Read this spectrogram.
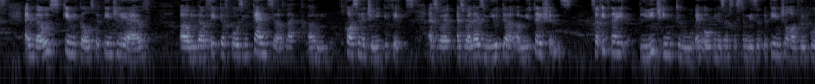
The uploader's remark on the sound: We are at the South African society of aquatic scientists conference in the Western Cape South Africa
